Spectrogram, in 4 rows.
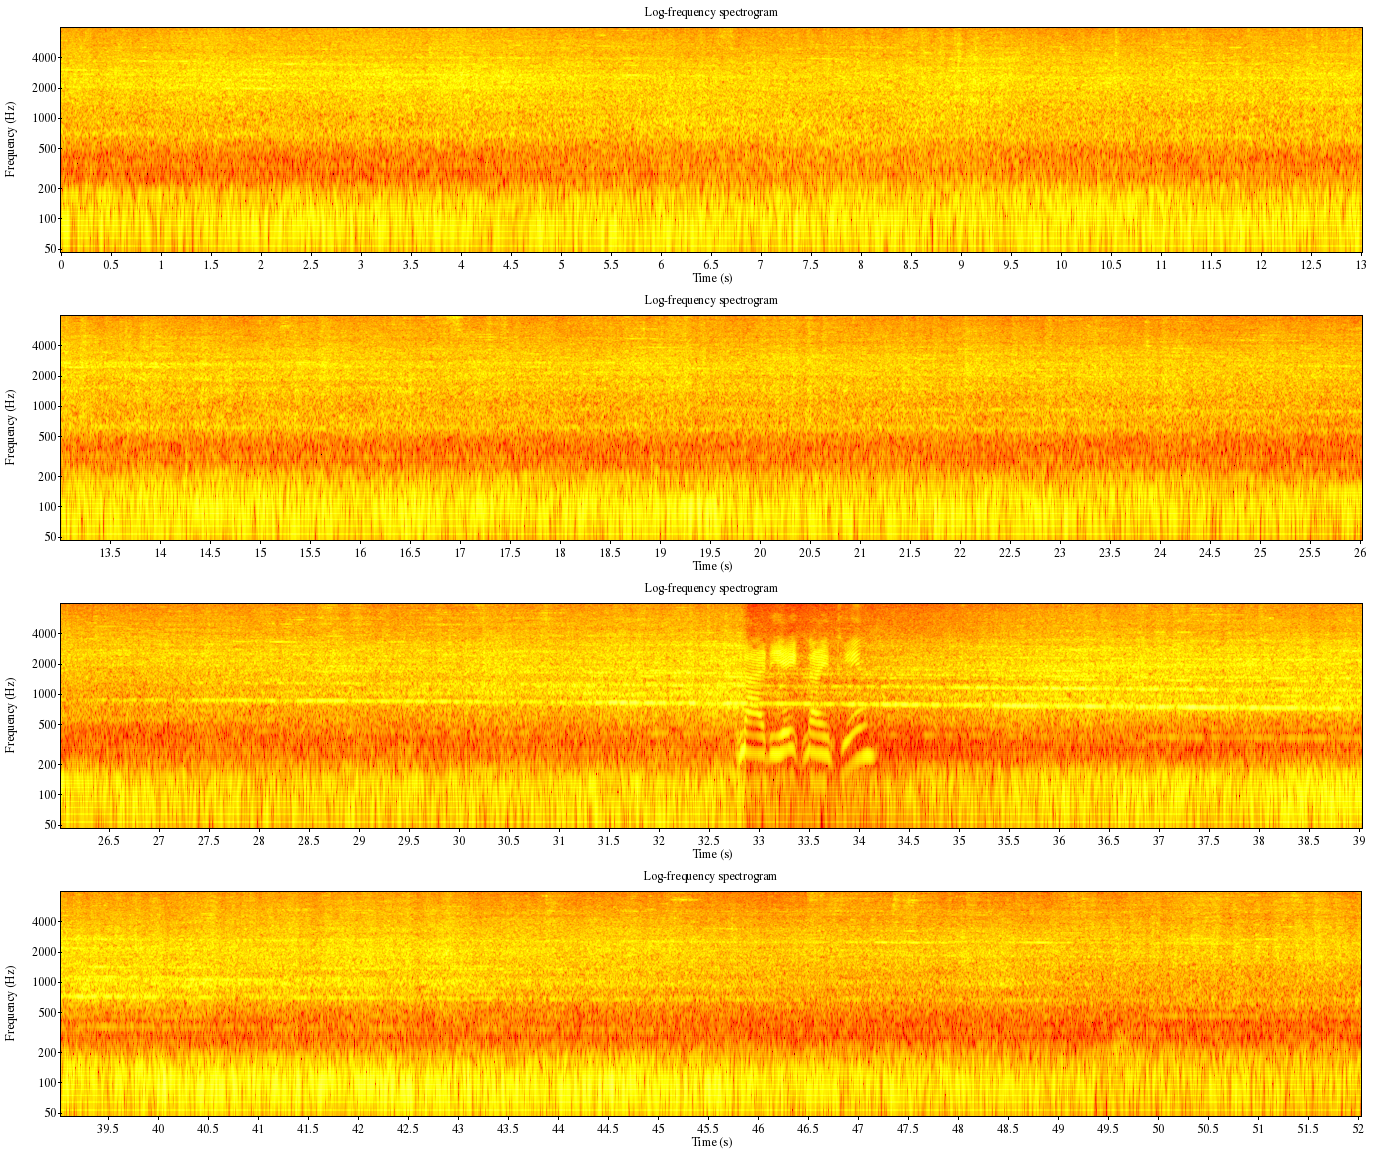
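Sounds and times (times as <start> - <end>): steel wheels rumbling on rail: 0.0 - 32.8, 33.7 - 52.0.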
